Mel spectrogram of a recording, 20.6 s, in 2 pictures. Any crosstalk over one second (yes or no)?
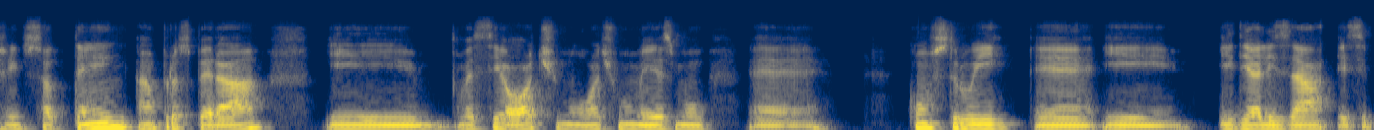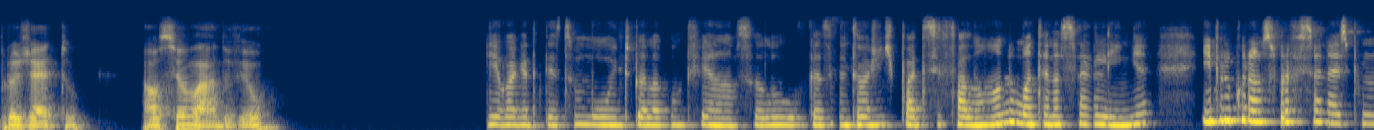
no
